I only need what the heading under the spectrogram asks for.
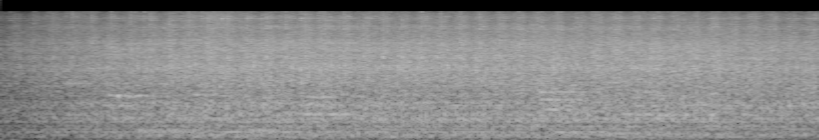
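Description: Knitting machines run steadily inside the workshop of the only knitting firm still operating in Banská Štiavnica, a dense mechanical whirr with a fast, fine clattering rhythm that fades in and then holds at an even, fairly loud level.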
